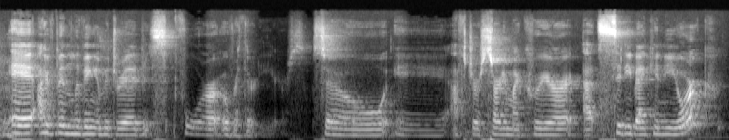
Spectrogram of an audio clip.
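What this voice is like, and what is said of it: Texas accent. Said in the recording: “With a Texas accent.”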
